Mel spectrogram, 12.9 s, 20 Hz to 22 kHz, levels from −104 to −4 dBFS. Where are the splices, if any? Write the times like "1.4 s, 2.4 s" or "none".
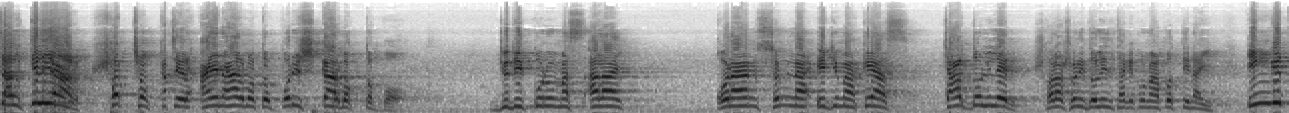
1.7 s

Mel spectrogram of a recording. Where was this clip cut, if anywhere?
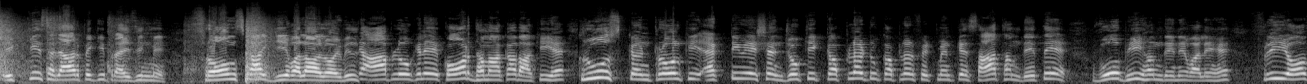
3.6 s, 5.7 s

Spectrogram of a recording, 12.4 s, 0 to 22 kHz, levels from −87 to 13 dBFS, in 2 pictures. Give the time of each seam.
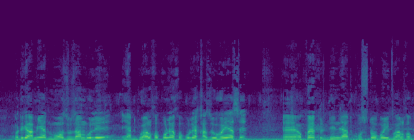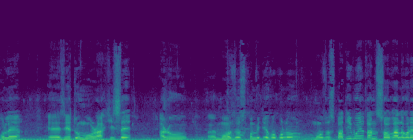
none

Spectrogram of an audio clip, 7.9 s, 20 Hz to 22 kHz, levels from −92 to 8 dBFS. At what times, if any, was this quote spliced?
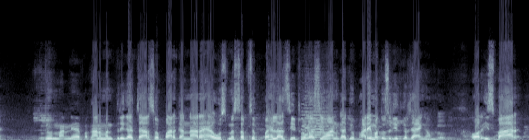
none

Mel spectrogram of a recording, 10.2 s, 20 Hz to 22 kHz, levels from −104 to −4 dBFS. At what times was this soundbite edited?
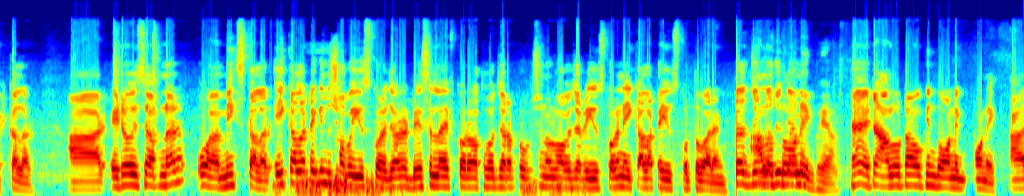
7.3 s

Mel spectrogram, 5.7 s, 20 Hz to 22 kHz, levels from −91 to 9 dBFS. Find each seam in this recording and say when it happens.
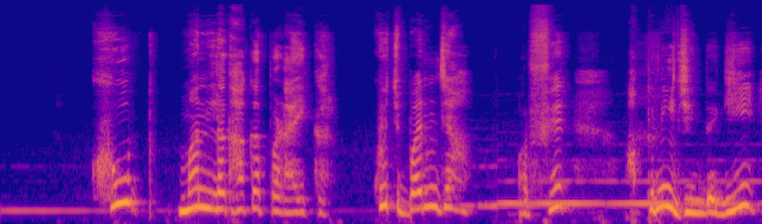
3.7 s

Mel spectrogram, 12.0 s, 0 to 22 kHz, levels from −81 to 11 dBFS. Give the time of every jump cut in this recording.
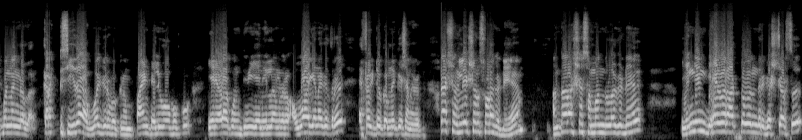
6.6 s

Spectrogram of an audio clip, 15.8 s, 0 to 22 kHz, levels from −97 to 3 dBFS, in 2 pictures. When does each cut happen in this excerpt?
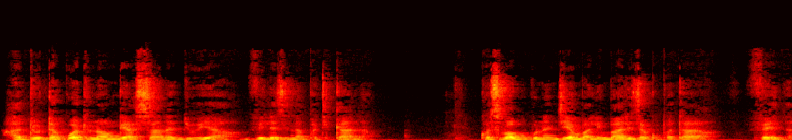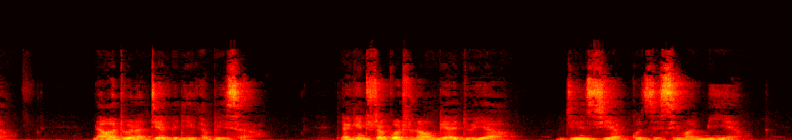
none

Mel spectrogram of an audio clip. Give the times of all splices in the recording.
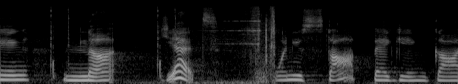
2.3 s

